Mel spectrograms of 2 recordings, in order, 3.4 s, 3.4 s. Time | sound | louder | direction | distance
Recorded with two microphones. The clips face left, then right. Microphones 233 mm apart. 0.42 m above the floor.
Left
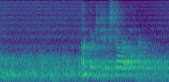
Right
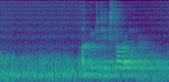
1.6 | a man speaking | left 3 dB | 15° left (ahead or behind) | 3.5 m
